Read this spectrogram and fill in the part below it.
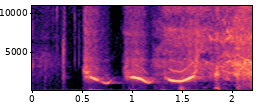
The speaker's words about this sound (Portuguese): Ó, você assoviou alto agora aí, vai de novo.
